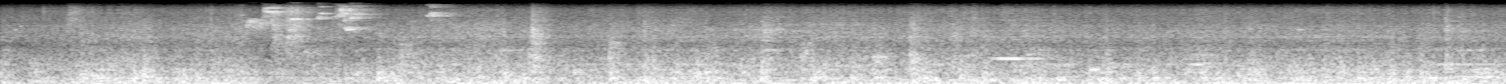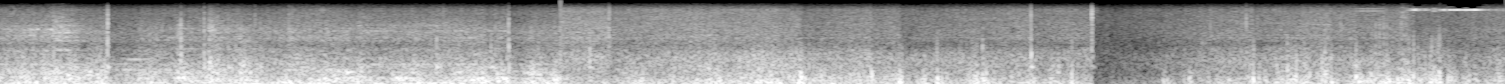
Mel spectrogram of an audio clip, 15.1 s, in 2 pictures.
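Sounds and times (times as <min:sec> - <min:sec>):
train carriage rumbling on rails: 0:00.0 - 0:15.0
short high squeaks: 0:14.3 - 0:15.0.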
